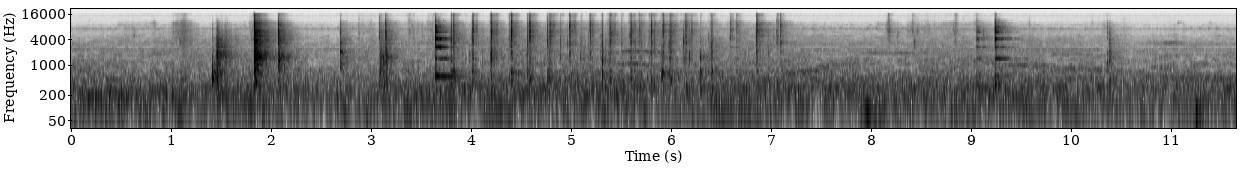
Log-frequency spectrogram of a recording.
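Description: A metal utensil beating eggs in a glass bowl, clinking against the glass. There are a few loud knocks, then a quick even run of clinks at about six a second for several seconds, then one more clink near the end.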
